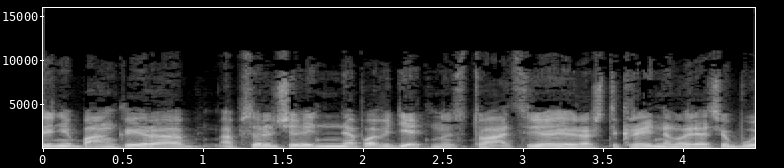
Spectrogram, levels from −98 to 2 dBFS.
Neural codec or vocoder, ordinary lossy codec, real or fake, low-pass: none; MP3, 48 kbps; real; 14.4 kHz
